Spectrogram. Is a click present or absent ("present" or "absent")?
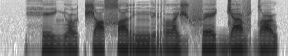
absent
